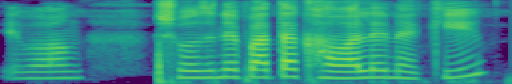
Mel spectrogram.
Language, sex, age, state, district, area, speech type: Bengali, female, 18-30, West Bengal, Uttar Dinajpur, urban, spontaneous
